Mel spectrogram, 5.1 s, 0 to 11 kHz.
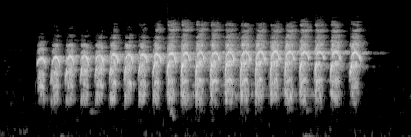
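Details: Osprey in Estonia, recorded 23 August, giving a long string of about twenty clear, piercing whistled notes in quick succession, each slightly down-slurred, lasting about four seconds against silence.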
